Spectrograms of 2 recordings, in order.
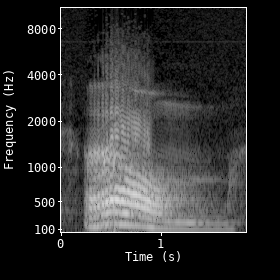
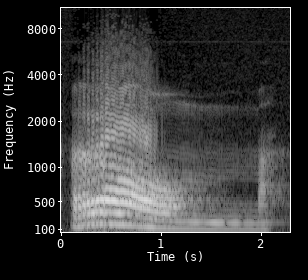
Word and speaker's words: Raum: doesn't matter, which is RAUM. RAUM. RAUM. RAUM. RAUM. And this apparently should emanate from the throat.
